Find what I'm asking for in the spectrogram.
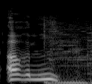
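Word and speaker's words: Horny: Je l'ai prononcé vraiment comme ma grand-mère. C'est Orny et c'est tout de suite sur Europe 1.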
